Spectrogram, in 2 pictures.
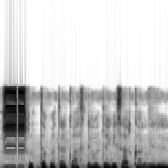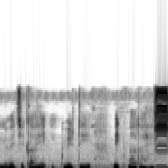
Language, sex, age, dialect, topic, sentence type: Marathi, female, 18-24, Varhadi, banking, statement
